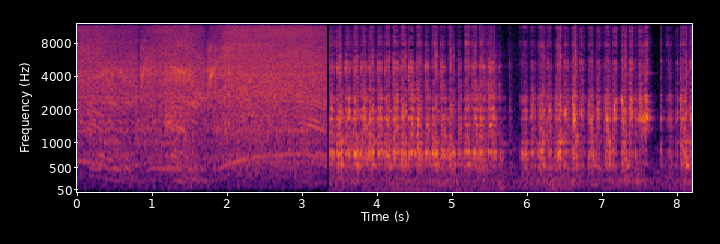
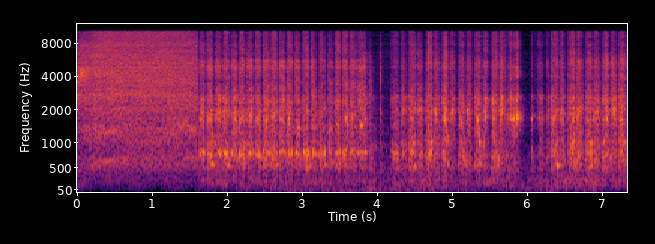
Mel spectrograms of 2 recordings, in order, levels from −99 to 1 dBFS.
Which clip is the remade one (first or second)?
second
